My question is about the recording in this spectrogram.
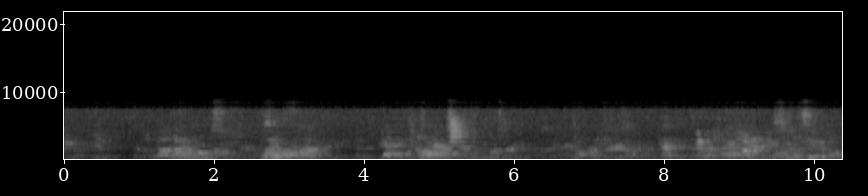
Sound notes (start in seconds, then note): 2.7 people chattering distantly continues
